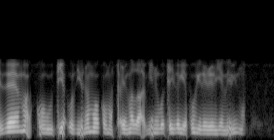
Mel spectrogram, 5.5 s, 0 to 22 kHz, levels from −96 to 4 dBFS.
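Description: From start to end, a Codec 2 vocoder rebuilds the speech from sine waves, sounding robotic and buzzy. Heavy damage fits about 1.3 kbit/s. Nothing sounds above 3.8 kHz.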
